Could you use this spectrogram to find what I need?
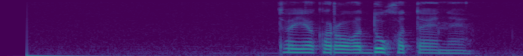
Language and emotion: Russian, neutral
